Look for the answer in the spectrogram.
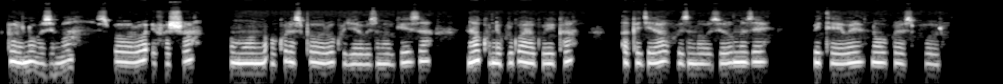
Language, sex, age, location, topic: Kinyarwanda, female, 18-24, Kigali, health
